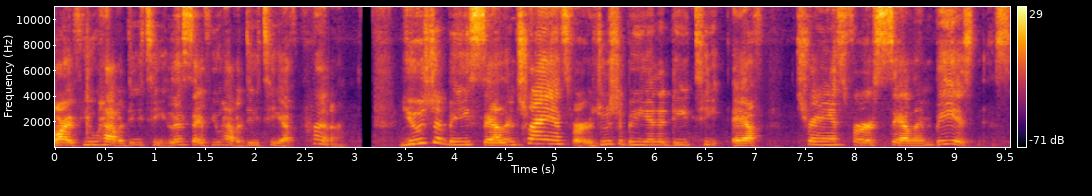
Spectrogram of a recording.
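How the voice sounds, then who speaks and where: With a Southern US accent, a woman talks in an animated tone at a fairly high pitch with lively intonation. Noticeable background noise is present. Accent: Southern country drawl. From Texas. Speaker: business coach and screen printer. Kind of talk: casual livestream talk. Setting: live video. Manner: fast.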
